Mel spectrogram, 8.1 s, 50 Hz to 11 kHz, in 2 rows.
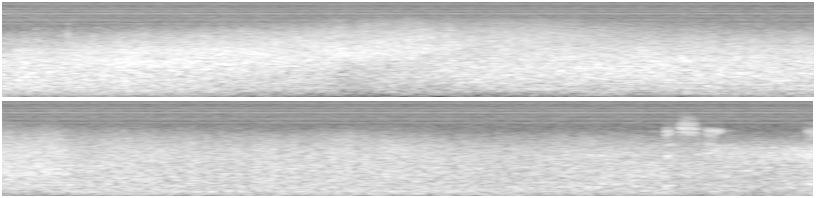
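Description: T-38 jet aircraft fly over in a memorial formation, a broad roaring rush that swells and holds loud and steady before easing slightly.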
